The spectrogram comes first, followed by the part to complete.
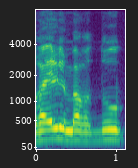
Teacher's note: میرے بھائی، اس کو غیر المغضوب پڑھیں گے، ضاد پڑھیں گے، کیونکہ اس کا مخرج زبان کی کروٹ اوپر کی داڑھوں کی جڑ سے۔ اگر اس کو مخرج سے ہٹا کر پڑھیں گے تو یہ گناہ ہوگا اور یہ حرام ہوگا۔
